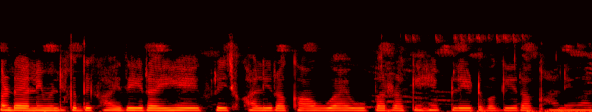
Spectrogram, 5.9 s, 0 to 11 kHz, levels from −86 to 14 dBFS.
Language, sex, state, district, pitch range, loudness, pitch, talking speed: Hindi, female, Bihar, Vaishali, 215-220 Hz, -37 LUFS, 215 Hz, 200 wpm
